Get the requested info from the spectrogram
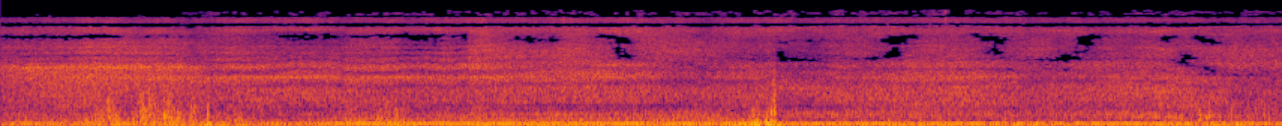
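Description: Diesel engine of a Challenger tracked tractor running steadily under load as it tows an air seeder through soft ground. There is a single sharp knock about six and a half seconds in.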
